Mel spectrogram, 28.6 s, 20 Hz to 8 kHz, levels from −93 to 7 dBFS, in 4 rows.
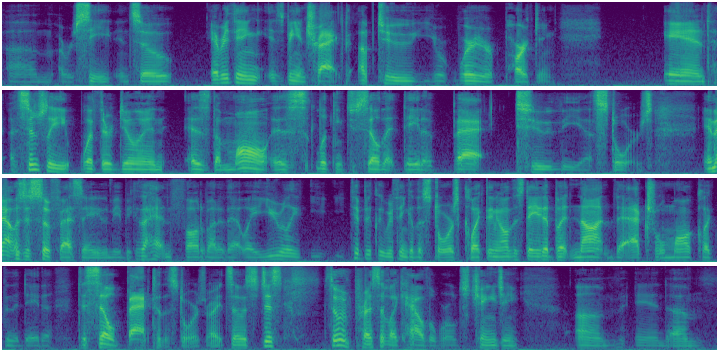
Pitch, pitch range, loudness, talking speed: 100 Hz, 90-110 Hz, -19 LUFS, 190 wpm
